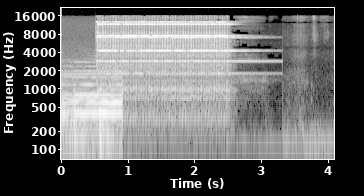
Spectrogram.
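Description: Background music ends about a second in, overlapped by a phone ringing with a bright, high ring that stops about two and a half seconds in and dies away.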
